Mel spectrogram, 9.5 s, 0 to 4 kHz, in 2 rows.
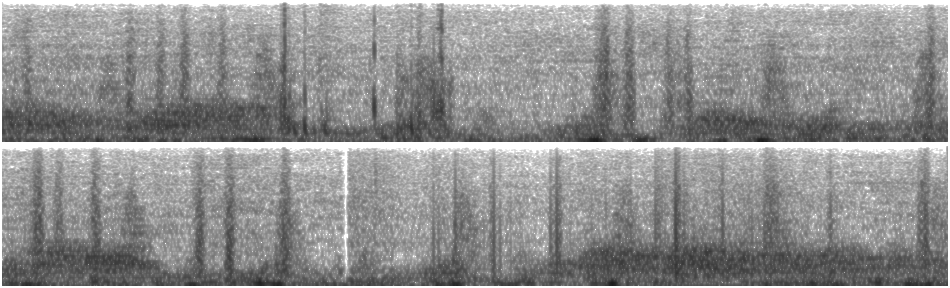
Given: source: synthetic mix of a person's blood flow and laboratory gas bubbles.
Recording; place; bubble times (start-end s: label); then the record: Doppler ultrasound of blood flow; subclavian vein
1.37-1.70 s: bubbles
1.83-1.91 s: bubbles
1.96-2.27 s: bubbles
From the record:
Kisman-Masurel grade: 212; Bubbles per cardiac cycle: several, 3 to 8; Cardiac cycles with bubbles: 1 to 10%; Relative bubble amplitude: moderate (0.250 to 0.450); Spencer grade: 1 (occasional bubble signal discernible with the cardiac motion signal, with majority of cardiac periods free of bubbles); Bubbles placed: anywhere in the cardiac cycle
